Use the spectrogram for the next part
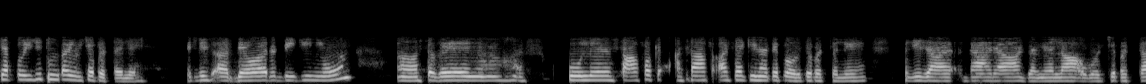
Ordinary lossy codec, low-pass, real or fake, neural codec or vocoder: none; 3.6 kHz; fake; codec, 32 kHz, 1.9 kbps, SNAC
